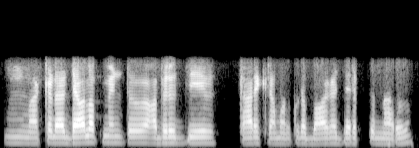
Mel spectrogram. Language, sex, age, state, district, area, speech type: Telugu, male, 18-30, Andhra Pradesh, Chittoor, rural, conversation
